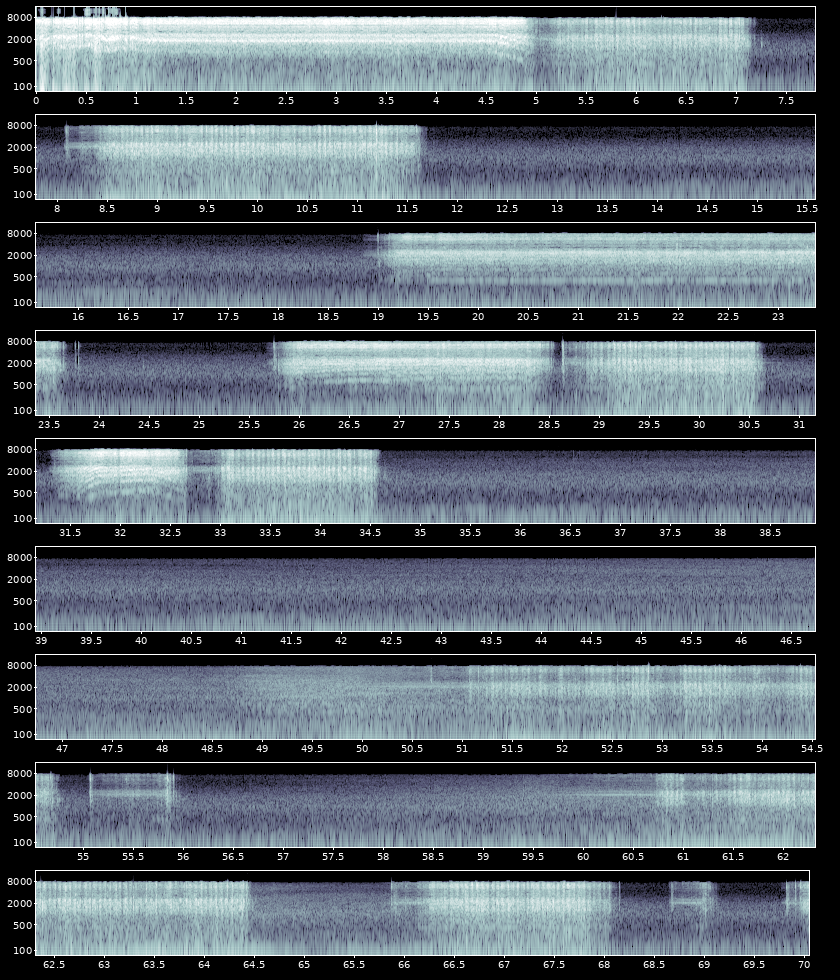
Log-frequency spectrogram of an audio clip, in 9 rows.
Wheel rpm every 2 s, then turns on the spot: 270, 240, 100, 30, 30, 30, 0, 0, 0, 20, 50, 40, 0, 70, 40, 40, 50, 10, 0, 0, 0, 0, 0, 0, 0, 10, 20, 10, 0, 0, 10, 30, 10, 40, 10.
4-12 28-30 32-36 50-54 60-68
